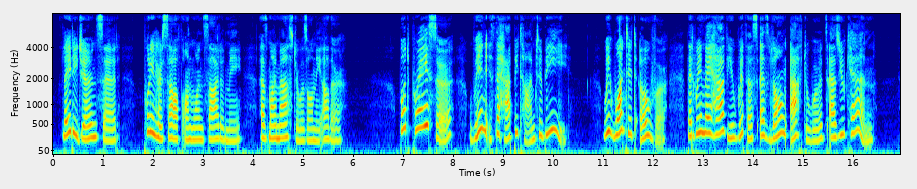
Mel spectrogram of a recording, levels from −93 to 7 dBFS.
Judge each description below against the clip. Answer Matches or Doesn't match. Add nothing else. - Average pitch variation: Doesn't match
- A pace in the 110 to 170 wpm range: Matches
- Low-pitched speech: Doesn't match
